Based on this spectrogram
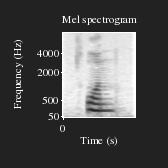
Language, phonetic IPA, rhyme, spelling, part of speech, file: Russian, [on], -on, он, pronoun, Ru-он.ogg
- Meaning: third-person masculine singular pronoun: he, it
